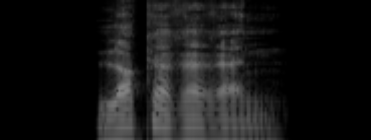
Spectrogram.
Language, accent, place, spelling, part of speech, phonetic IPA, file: German, Germany, Berlin, lockereren, adjective, [ˈlɔkəʁəʁən], De-lockereren.ogg
- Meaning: inflection of locker: 1. strong genitive masculine/neuter singular comparative degree 2. weak/mixed genitive/dative all-gender singular comparative degree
